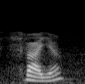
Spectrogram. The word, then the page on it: 's Zweje: Bas Rhin; Herrlisheim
